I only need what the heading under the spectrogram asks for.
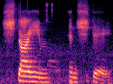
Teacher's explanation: in fluent rapidly spoken Hebrew, the shva is a little less pronounced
